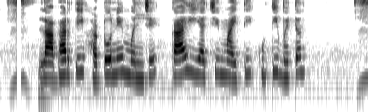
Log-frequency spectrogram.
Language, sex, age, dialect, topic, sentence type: Marathi, female, 25-30, Varhadi, banking, question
